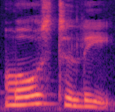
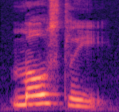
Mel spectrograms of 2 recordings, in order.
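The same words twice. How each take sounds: First: The t is fully and audibly released. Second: The t is formed but not audibly released. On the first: The speaker calls it wrong. "大家不要把它读成mostly" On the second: The speaker calls it right. "应该把这个t 只做了发音的口型，但是没有发出声音来"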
